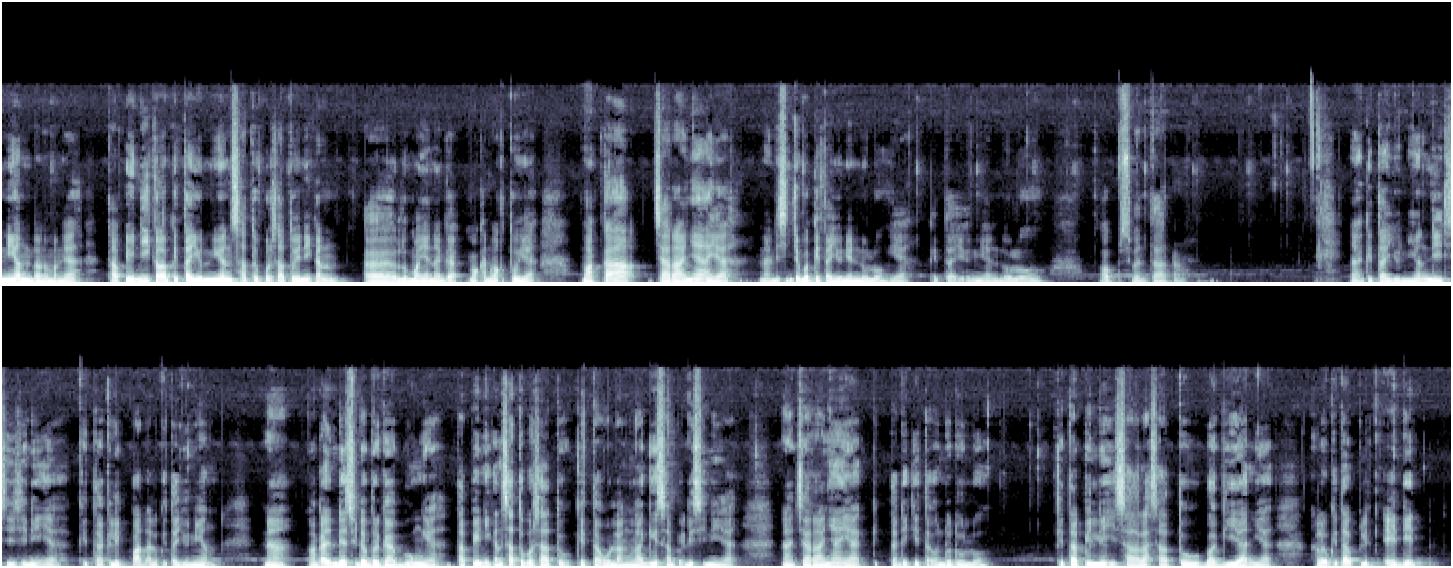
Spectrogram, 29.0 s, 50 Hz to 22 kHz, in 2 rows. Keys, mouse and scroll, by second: 0.2 ctrl+y, 1.0 click, 1.7 click, 2.3 shift+click, 2.7 shift+click, 3.1 shift+drag, 3.4 shift+drag, 4.2-4.5 ctrl+scroll down 2, 5.6-5.9 ctrl+scroll up 2, 6.0 ctrl+scroll down 2, 6.6 ctrl+drag, 8.0 ctrl+scroll up 1, 8.5 ctrl+shift+click, 9.6 shift+click, 10.3 shift+drag, 10.8 shift+drag, 11.2 shift+click, 11.9 shift+click, 12.4 shift+click, 12.9 shift+click, 13.3 shift+click, 14.8 click, 16.8 click, 20.0 ctrl+scroll down 2, 21.0 ctrl+scroll up 2, 21.8 ctrl+scroll down 1, 22.5 ctrl+drag, 23.3 ctrl+y, 24.2 ctrl+scroll up 1, 24.6 ctrl+y, 25.3 ctrl+click, 25.7 ctrl+scroll down 2, 28.8 click.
